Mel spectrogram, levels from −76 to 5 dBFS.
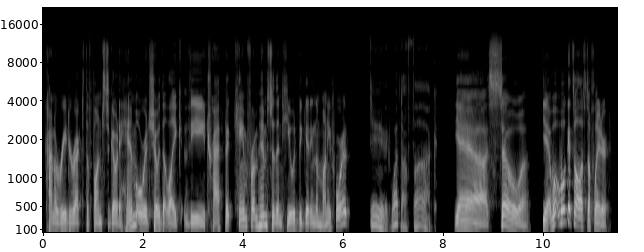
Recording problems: none

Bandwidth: 17 kHz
